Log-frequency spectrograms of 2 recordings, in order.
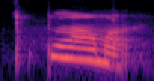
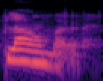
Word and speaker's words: plumber: not Thum it's Thum plumber instead of plumber yeah so that's now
